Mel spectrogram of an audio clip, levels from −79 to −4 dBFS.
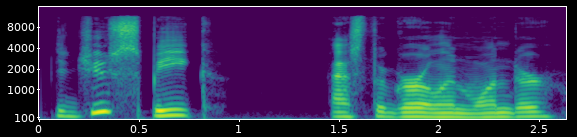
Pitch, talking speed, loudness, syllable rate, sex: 150 Hz, 180 wpm, -17 LUFS, 5.2 syllables/s, male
